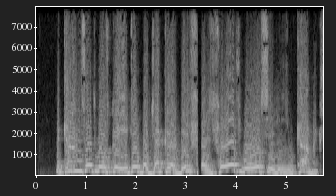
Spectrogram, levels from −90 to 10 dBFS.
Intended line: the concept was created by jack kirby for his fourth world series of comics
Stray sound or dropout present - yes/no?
yes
